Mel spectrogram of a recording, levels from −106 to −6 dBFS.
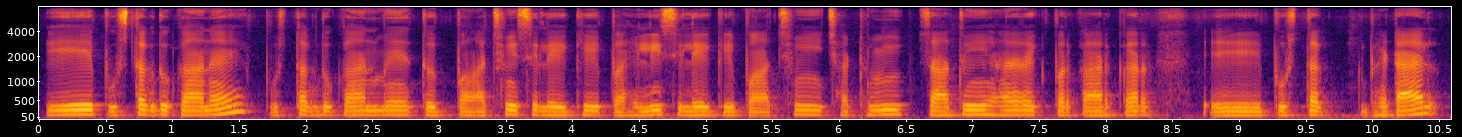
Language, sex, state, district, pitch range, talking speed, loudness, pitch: Chhattisgarhi, male, Chhattisgarh, Jashpur, 110-120 Hz, 135 wpm, -23 LUFS, 115 Hz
